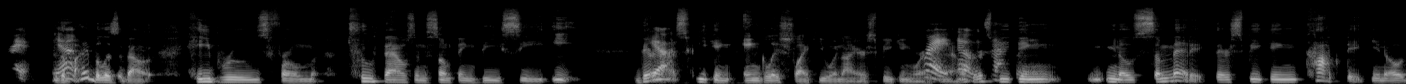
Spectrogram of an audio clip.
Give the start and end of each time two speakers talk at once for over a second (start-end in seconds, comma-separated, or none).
9.2-10.5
